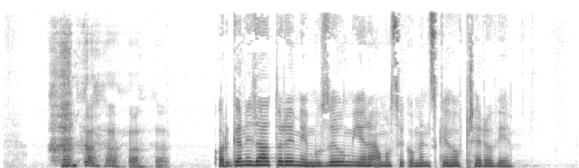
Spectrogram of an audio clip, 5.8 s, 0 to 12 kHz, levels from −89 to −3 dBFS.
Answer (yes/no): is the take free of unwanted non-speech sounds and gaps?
no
